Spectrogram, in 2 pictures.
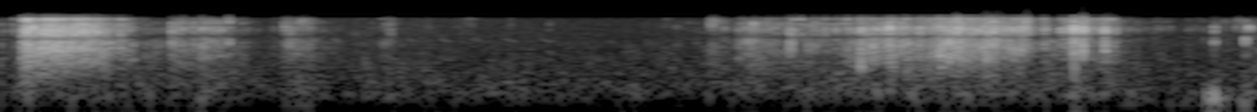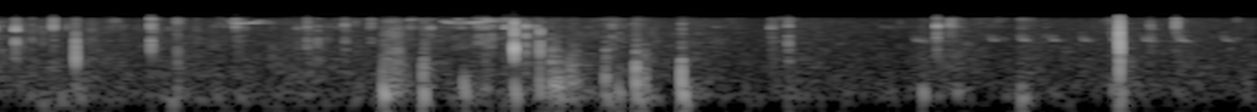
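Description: Dry leaves and stiff pineapple-plant leaves rustling and crackling as they are pushed through. There are two longer rustles, right at the start and again a few seconds in, then a run of scattered sharp crackles and snaps.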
